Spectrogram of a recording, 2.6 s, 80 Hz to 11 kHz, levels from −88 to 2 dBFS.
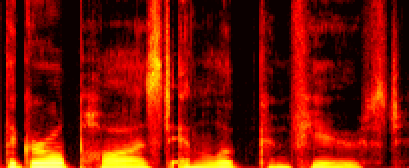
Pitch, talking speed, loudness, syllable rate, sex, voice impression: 170 Hz, 140 wpm, -17 LUFS, 4.1 syllables/s, female, feminine, middle-aged, slightly weak, soft, slightly muffled, intellectual, calm, reassuring, elegant, kind, modest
